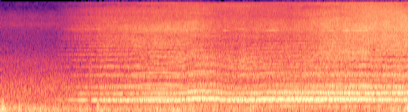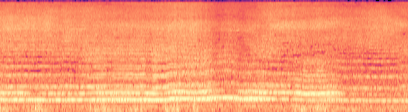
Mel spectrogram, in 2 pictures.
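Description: A spinning object whirls overhead with a steady, wavering hum.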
